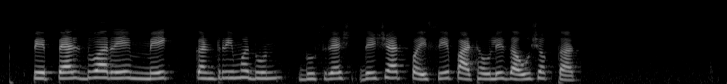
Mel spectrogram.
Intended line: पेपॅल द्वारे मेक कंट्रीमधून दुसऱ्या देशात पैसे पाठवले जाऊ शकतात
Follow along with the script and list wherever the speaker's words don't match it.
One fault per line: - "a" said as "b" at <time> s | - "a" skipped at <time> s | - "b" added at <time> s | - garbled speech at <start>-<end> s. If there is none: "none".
none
